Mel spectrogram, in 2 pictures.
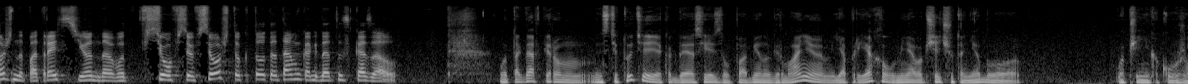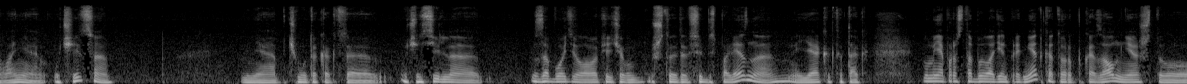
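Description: In this speech recording, the room's background turns flat and featureless, about 2 dB quieter, at 10.63–11.03 s after "не было", 13.39–13.47 s and 14.19–14.27 s. This is comfort noise in place of the background, likely from Opus discontinuous transmission.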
